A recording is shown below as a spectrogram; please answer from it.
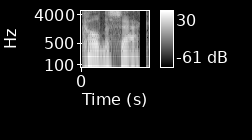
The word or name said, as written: cul-de-sac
